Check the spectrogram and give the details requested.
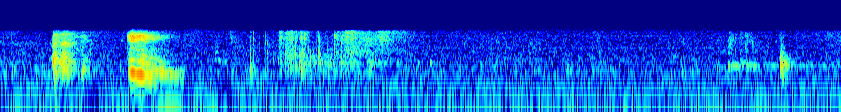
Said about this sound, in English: Excuse me, let me clear my throat and get some water.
